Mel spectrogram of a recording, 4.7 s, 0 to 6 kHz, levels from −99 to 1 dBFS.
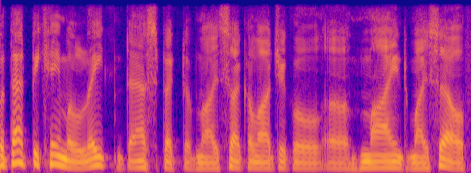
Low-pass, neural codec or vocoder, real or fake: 5.4 kHz; none; real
